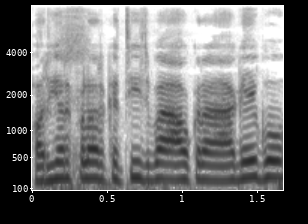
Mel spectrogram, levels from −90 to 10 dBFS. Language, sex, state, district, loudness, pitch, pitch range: Bhojpuri, male, Bihar, Muzaffarpur, -13 LUFS, 205 Hz, 200-215 Hz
